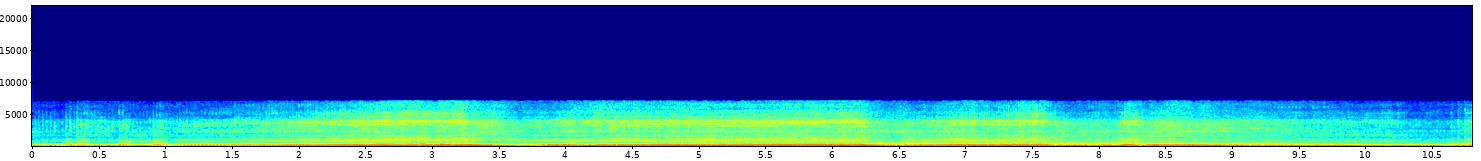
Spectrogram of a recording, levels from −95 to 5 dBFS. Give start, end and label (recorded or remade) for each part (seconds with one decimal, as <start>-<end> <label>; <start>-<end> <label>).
0.0-2.9 recorded; 2.9-4.4 remade; 4.4-10.8 recorded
